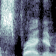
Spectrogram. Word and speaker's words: Spraggon: doing that um Adele spagen right yes it is rhymes with dragon that's a wonderful name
